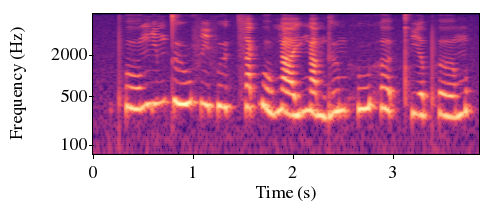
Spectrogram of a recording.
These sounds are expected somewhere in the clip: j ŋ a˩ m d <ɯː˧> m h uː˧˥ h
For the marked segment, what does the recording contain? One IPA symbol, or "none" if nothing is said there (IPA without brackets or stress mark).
ɯː˧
